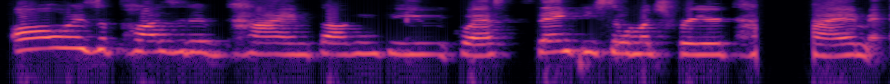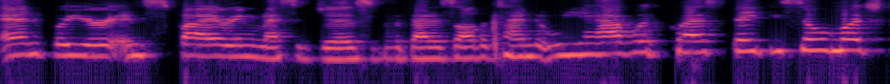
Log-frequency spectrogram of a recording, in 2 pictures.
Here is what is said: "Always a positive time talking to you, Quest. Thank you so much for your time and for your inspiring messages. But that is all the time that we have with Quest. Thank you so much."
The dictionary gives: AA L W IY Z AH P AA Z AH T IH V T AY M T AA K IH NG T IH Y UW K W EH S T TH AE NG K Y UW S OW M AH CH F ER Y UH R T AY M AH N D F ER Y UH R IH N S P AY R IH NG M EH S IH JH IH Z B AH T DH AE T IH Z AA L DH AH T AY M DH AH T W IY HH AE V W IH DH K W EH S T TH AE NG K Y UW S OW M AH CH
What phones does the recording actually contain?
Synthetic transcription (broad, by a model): AA L W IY Z AH P AA Z AH T IH V T AY M T AA K IH NG T IH Y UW K W EH S T TH AE NG K Y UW S OW M AH CH F ER Y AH R T AY M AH N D F ER Y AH R IH N S P AY R IH NG M EH S IH JH IH Z B AH T DH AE T IH Z AA L DH AH T AY M DH AH T W IY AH V W IH DH K W EH S T TH AE NG K Y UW S OW M AH CH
